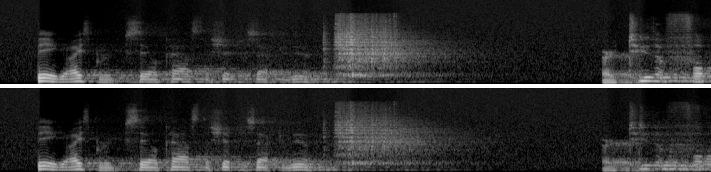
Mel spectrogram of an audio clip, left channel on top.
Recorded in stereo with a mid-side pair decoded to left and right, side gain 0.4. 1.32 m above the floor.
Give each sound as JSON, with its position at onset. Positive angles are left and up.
{"t": 0.4, "sound": "a man speaking", "azimuth_deg": 45, "distance_m": 0.6}
{"t": 3.2, "sound": "crushing", "azimuth_deg": 50, "distance_m": 2.5}
{"t": 6.0, "sound": "a man speaking", "azimuth_deg": 65, "distance_m": 5.0}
